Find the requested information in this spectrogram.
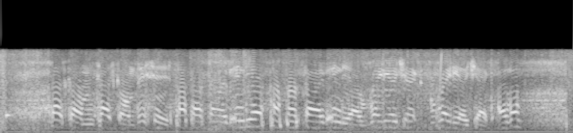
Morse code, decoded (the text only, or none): none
